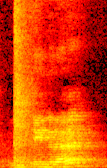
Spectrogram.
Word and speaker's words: 인테그랄: 이거를 뭐라고 읽냐면 인테그랄이라고 읽는데 뭐라고? 인테그랄. 인테그랄 3x 제곱의 dx 이렇게 읽으면 되는 거야.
